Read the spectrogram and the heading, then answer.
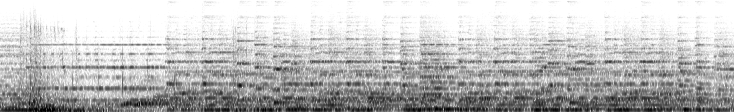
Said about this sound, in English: More triangle and more sleigh bells.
